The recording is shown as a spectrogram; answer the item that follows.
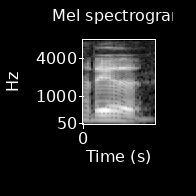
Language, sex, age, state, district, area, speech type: Tamil, male, 45-60, Tamil Nadu, Ariyalur, rural, spontaneous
